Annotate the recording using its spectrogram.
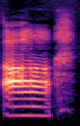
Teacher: जो आ स्वर है वो केंद्र यानी कि बीच से बोला जाता है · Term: केंद्रीय स्वर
